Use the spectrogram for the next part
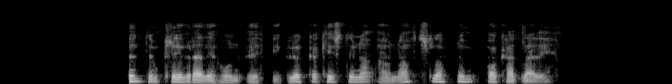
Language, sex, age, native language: Icelandic, male, 60-69, Icelandic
